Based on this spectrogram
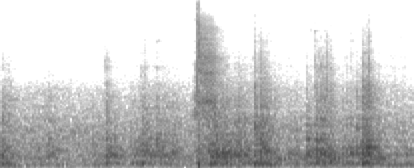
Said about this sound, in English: That's my next door neighbor doing the bins.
